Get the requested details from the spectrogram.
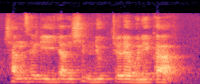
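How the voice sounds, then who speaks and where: A man preaching a sermon as pastor, emphatic, rising to loud peaks and then dropping low. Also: level tone, a little fast, echoey room, recorded from a distance. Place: church.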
